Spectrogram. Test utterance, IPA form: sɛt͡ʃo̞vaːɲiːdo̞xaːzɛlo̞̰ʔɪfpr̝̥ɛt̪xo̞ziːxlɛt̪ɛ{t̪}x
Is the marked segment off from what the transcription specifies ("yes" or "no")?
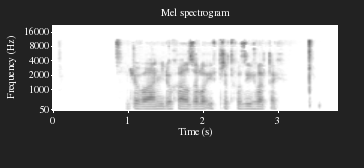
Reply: yes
